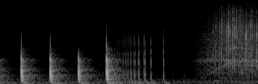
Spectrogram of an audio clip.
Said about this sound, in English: Oh, why are you knocking on my door? You never knock.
